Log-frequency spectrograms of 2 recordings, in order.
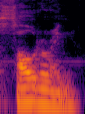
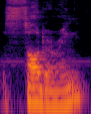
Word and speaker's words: soldering: soldering or soldering station, the word solder has an L in it. And as far as I'm concerned, you should pronounce the L. So I'm going to call it soldering, not soldering, L-ering.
